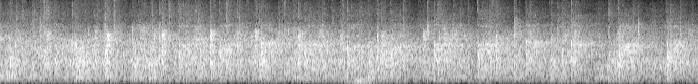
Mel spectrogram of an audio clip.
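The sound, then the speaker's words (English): Sustained applause from a large audience, dense and steady for several seconds with no speech over it, the clapping blending into a continuous wash of sound. “The way you are not clapping, I'm not sure you are in the house of God.”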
